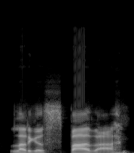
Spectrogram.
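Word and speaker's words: Largospada: you said but like my last name is largo spada oh okay you're like like a spa dude i like that picasso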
